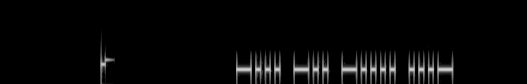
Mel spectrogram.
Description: Morse code, heard as a keyed tone, about 25 wpm, 700 Hz. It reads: BD6V
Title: All Cut Numbers - 4-Digit 25wpm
